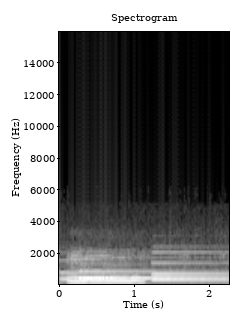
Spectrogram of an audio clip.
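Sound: school chime ringing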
